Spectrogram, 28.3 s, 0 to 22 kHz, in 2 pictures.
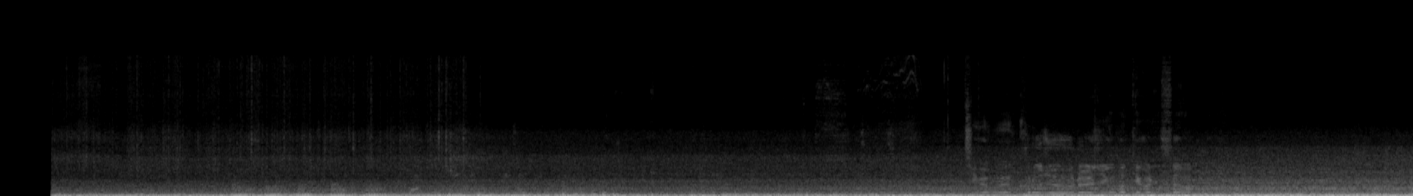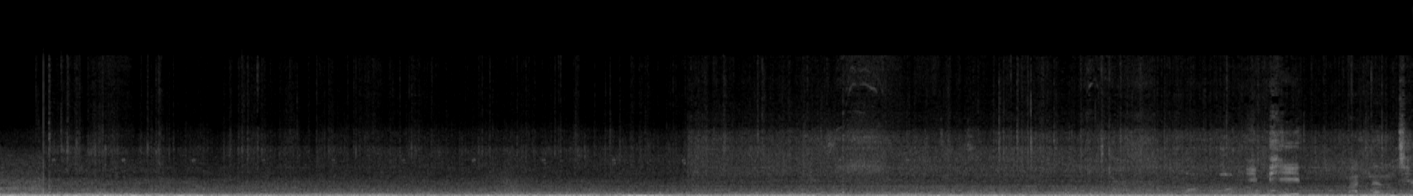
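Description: Road noise inside the cabin of a fifth-generation Toyota Prius hybrid at about 100 km/h on a wet highway: a steady low tyre and road rumble with rain on the car, starting about half a second in. The rain noise coming into the cabin is too much even with the windows closed.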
